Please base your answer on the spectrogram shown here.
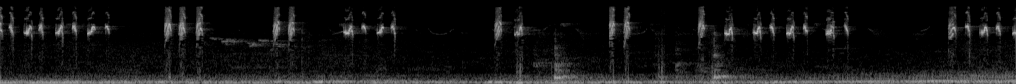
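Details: Kolibri wulung sunbird singing actively (gacor), played to stimulate young birds to sing; bursts of sharp, very high chirps and ticks in quick clusters, about three per second, with pauses between groups over low background hum.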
